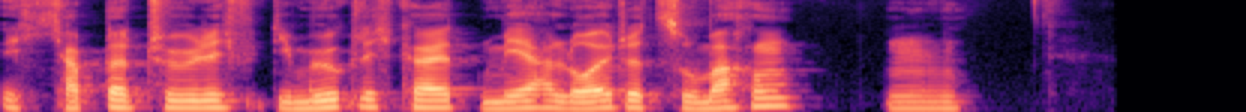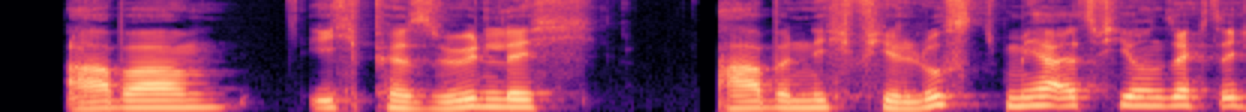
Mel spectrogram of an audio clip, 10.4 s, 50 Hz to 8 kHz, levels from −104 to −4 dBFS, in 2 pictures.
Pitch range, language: 115-140 Hz, German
